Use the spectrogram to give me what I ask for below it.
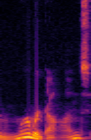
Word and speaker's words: Myrmidons: going to show you how to rank your mmons and yes I did check that's how it's pronounced in the level 50 vxp targets hey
